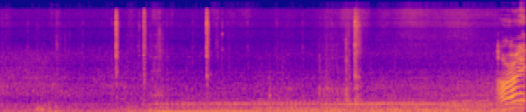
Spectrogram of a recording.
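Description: A car drives along and slows to make a left-hand turn, its engine and road noise rising into a steady low hum, a few sharp clicks sounding, with someone talking over it near the end.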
